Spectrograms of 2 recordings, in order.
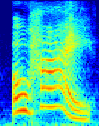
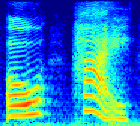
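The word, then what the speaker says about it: Ojai: of these oh pronounced oh hi oh what a great name for a town oh hi spelled o j a i but pronounced oh hi very nice hi everyone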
